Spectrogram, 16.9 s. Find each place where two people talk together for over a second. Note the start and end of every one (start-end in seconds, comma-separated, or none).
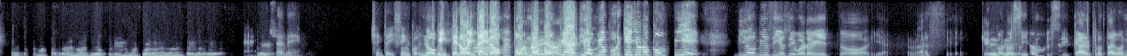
7.2-8.7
